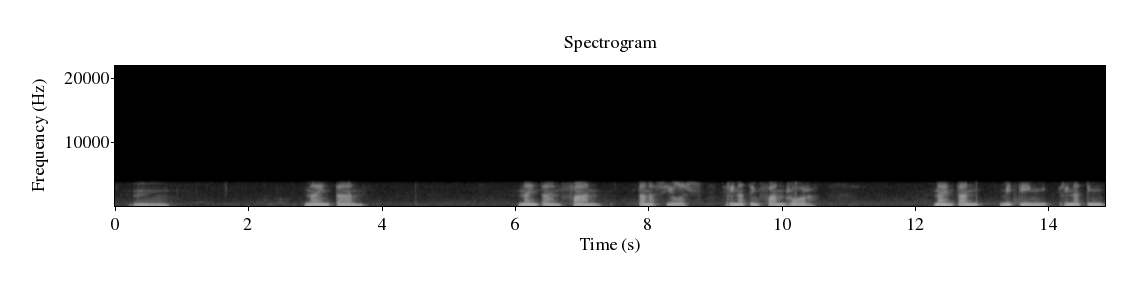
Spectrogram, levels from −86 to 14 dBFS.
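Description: A speech clip over a narrow telephone-style line, with packet loss and the last packet repeated: short robotic stutters at 3.49–3.51 s and 10.12–10.22 s and a small blip at 12.91 s, where chunks of audio are repeated, which fits roughly 10 ms packets.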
